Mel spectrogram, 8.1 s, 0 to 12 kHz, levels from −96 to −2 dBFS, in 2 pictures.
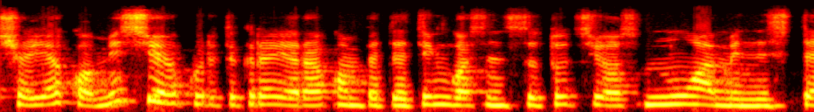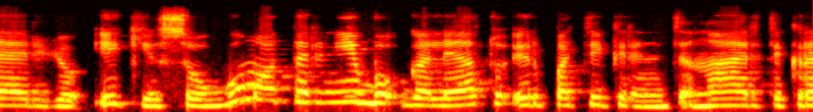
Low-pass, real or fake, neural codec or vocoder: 9.9 kHz; real; none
